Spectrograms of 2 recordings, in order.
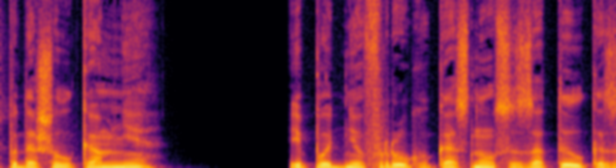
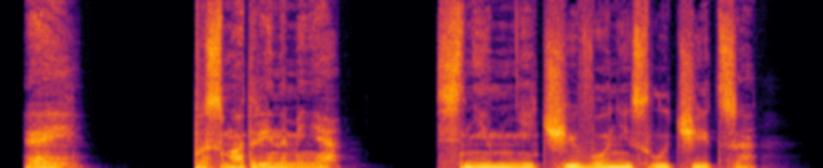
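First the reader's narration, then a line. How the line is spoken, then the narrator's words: Hoarse. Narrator (Russian): Хрипло проговорил он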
